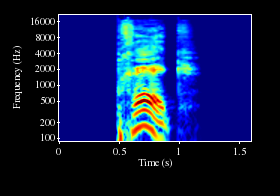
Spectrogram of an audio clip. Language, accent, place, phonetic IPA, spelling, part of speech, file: German, Germany, Berlin, [pʁɛːk], präg, verb, De-präg.ogg
- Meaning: 1. singular imperative of prägen 2. first-person singular present of prägen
